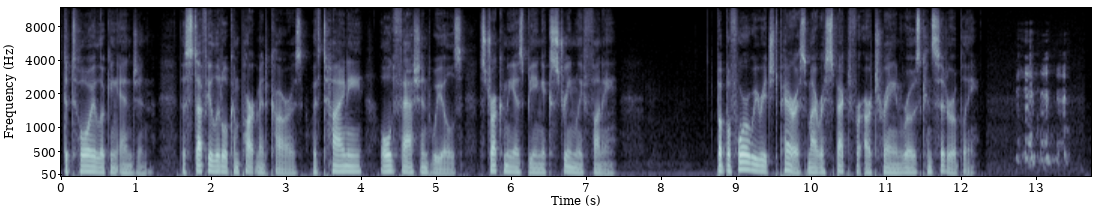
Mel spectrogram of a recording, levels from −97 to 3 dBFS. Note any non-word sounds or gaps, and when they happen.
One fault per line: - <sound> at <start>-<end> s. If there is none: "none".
- laugh at 12.7-13.5 s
